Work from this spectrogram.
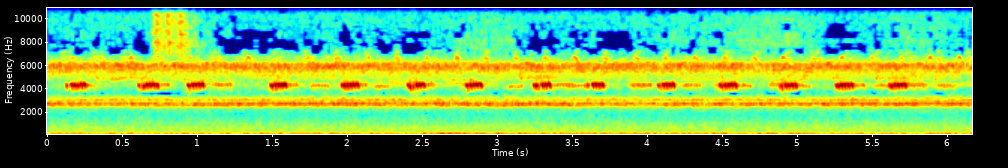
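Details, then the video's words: Crickets at night in the forest: high continuous trilling with crisp chirps repeating a little faster than twice a second, over a faint low murmur. "Soothing Cricket🦗 Sounds at Night"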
